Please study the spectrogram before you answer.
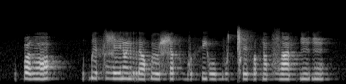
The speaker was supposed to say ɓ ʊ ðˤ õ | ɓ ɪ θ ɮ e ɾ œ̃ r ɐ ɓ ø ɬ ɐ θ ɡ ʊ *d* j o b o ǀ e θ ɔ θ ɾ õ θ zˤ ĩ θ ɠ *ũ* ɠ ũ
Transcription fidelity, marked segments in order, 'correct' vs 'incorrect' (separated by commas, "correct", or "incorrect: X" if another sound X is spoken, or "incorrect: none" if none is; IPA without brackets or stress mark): incorrect: θ, correct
